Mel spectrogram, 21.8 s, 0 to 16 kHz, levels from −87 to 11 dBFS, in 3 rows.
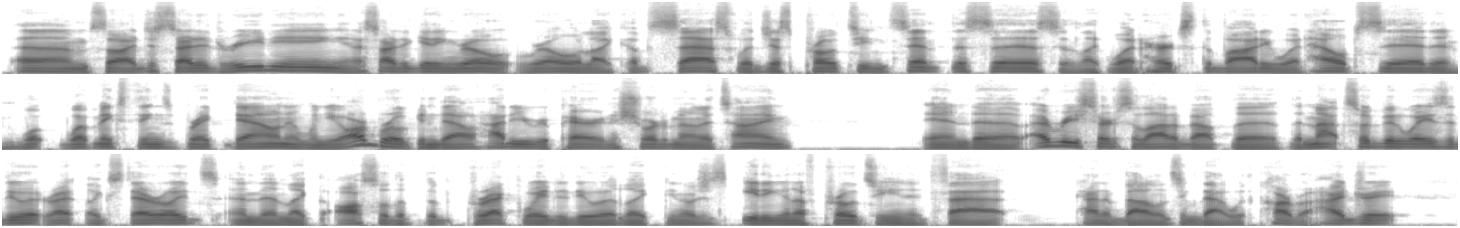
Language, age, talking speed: English, 30-49, 260 wpm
